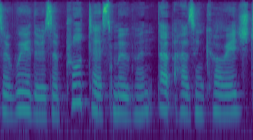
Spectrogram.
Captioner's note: speaking French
